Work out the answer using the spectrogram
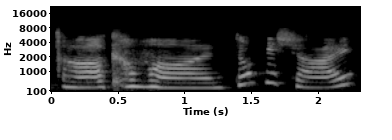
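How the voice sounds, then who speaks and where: A woman's voice: a little high, expressive, slow pace, a bit bright, muffled recording. A woman playing a playful, perceptive young goddess in a staged reading, breezy and teasing. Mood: playful, coaxing. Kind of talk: live staged play reading.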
